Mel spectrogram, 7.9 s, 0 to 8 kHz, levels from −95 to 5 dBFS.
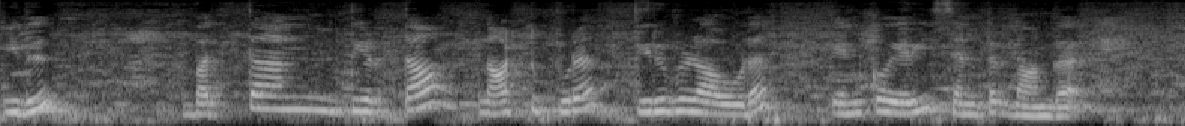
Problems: constant background noise, continuous background conversations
